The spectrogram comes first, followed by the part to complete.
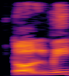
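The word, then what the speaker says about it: Ptolemy: The ancient Greek geographer of टॉलमी sorry क्या, टॉलमी, पी इज a silent, टॉलमी created a grid system of the world in his book geography.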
